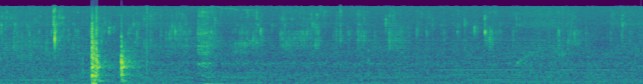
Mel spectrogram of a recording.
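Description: Creamy curry sauce sizzling steadily in a skillet of udon on a tabletop burner. About a second in come two sharp clinks of dishware, a quarter-second apart.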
